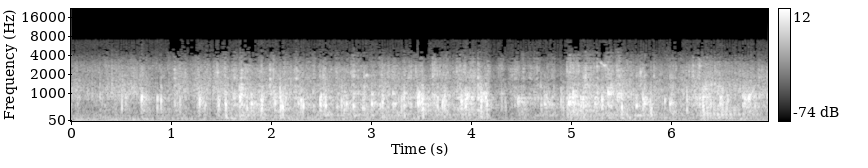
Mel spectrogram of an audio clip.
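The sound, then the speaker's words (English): A horse-drawn buckboard wagon ride: a continuous, steady rattling and rumbling that keeps an even loudness throughout, with no voices. “How do you like riding in a buckboard, eh? Sure does buck.”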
